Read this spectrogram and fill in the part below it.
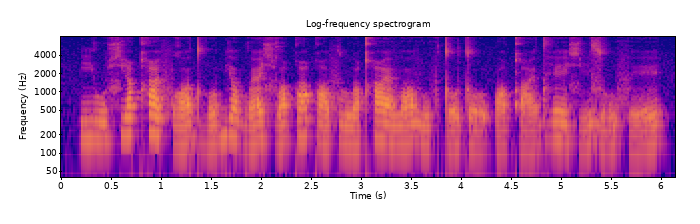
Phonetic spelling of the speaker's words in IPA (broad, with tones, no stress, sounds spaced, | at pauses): j u˨˩˦ ç i˧˥ qʰ e˥˧ f ʁ ɒ˩˥ dʱ o˩˥ bʲ ɒ˥˧ ɡʷ æ˩˥ ç o˩˥ q u˧˥ q ɒ˨˩˦ f l u˨˩˦ qʰ æ˥˧ v ɒ˧˥ v u˩˥ f t o˩˥ t o˨˩˦ ʔ ɒ˩˥ qʼ æ˨˩˦ dʱ e˥˧ ç i˩˥ z u˩˥ f e˩˥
